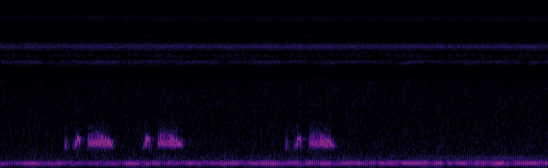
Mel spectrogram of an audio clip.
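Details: Local wild spotted dove by the roadside with a thick, loud pesom-style voice, repeating three coo phrases, each a quick double note leading into a longer coo, against a persistent low hum.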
